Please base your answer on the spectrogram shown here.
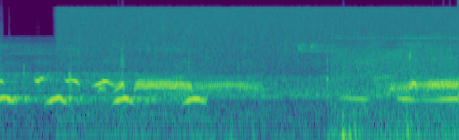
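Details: Pigeon voices in two pitch layers: low arched notes and higher ones overlapping, then longer drawn-out tones after a quieter stretch, over a steady noisy background.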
